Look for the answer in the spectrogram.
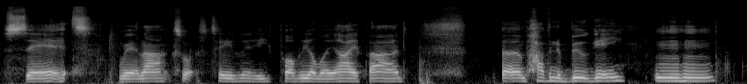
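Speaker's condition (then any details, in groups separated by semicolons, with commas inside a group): Down syndrome; recognized at birth before cord was cut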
